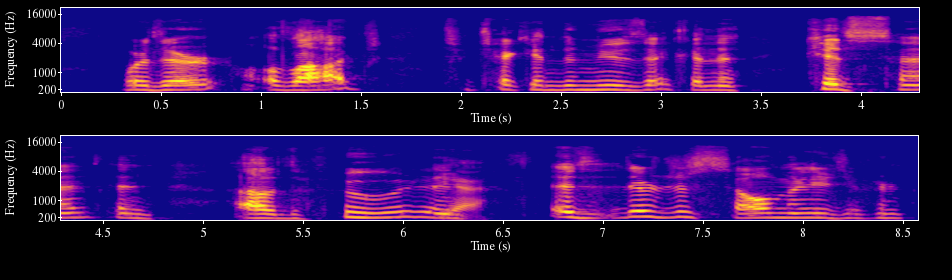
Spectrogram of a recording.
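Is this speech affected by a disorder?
Yes: cerebral palsy, mild.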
